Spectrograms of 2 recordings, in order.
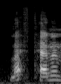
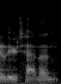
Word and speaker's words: lieutenant: left and lassic her left tenon is the correct pronunciation occasionally I slip and say lieutenant and then deeply regret it all right okay it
